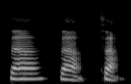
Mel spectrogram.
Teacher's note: यह जबान की नोक ऊपर के दांतों में इस तरह से आप टच करें कि हल्की सी नोक बाहर आएगी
